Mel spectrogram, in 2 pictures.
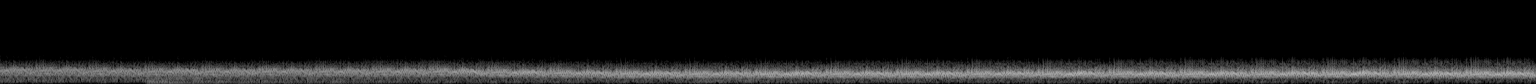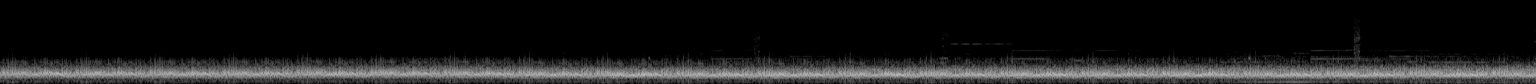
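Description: Synthesizer drone from a live electronic set: a cluster of steady, pure mid-pitched tones that slide a little lower and swell louder over the first several seconds, then hold. Faint short high bleeps and a couple of clicks come in over the second half.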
